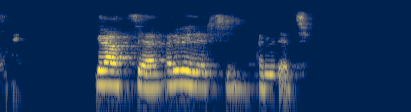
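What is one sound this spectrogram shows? A young woman speaks brightly over an online call.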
